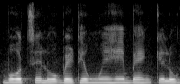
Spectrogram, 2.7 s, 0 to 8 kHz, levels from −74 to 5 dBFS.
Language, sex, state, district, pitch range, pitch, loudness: Hindi, female, Madhya Pradesh, Bhopal, 165-175 Hz, 170 Hz, -16 LUFS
